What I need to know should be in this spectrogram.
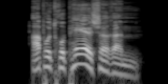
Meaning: strong dative masculine/neuter singular comparative degree of apotropäisch
- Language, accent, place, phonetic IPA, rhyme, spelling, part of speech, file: German, Germany, Berlin, [apotʁoˈpɛːɪʃəʁəm], -ɛːɪʃəʁəm, apotropäischerem, adjective, De-apotropäischerem.ogg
